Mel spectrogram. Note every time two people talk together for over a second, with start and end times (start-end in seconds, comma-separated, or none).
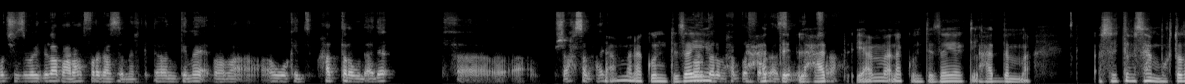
6.9-8.5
